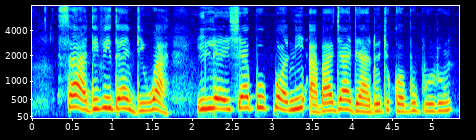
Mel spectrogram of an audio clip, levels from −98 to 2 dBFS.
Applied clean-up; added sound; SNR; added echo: none; none; none; none.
